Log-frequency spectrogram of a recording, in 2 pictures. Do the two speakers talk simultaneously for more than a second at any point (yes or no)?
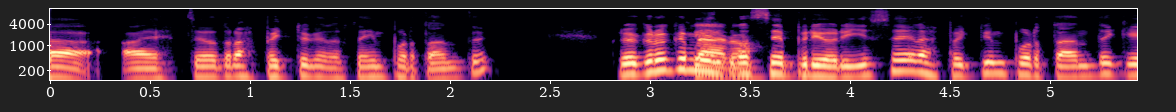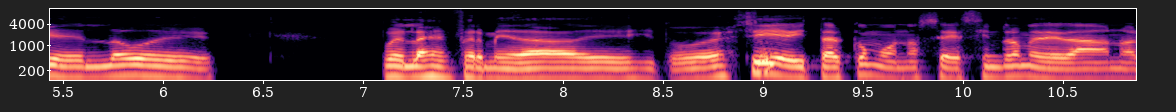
no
